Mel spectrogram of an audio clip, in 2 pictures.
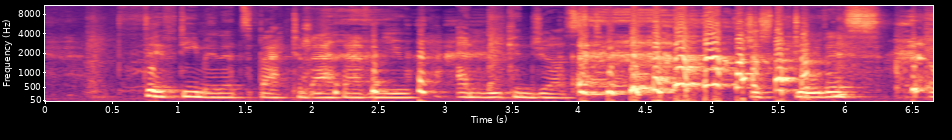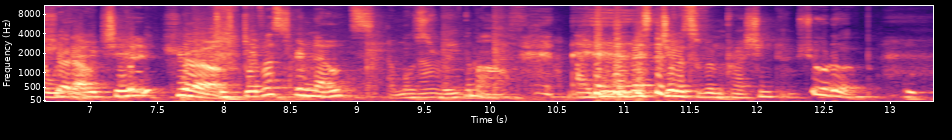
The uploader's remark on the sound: Just enjoy the blown out audio.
